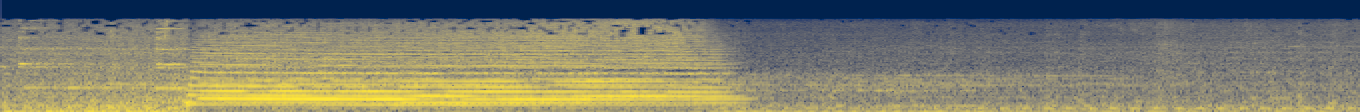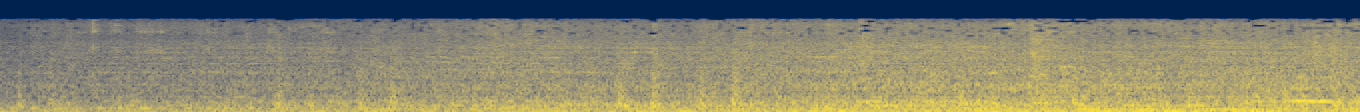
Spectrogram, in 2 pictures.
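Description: BNSF diesel freight locomotive's multi-chime horn sounding one long blast about a second in, lasting just under three seconds. After it, covered hopper cars roll past, wheels rumbling and clicking over the rail joints, growing louder toward the end.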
